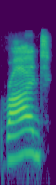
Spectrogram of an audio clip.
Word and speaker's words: Raj: your name that is yes Ro Raj like Dodge oh gotcha I saw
